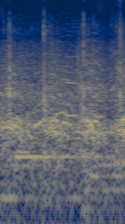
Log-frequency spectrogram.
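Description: A crowd roars at the All-Ireland Hurling Final in a large stadium, a steady loud wash of cheering that fills the background while a voice speaks over it.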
